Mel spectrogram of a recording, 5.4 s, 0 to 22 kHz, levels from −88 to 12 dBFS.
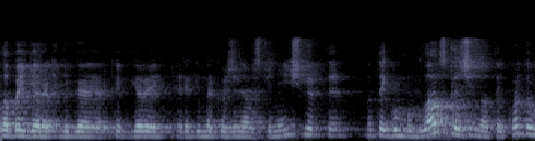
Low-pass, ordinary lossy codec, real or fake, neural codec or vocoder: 7.2 kHz; MP3, 48 kbps; real; none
